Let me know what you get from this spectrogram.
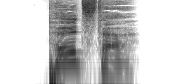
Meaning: nominative/accusative/genitive plural of Polster
- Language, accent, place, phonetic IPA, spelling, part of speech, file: German, Germany, Berlin, [ˈpœlstɐ], Pölster, noun, De-Pölster.ogg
